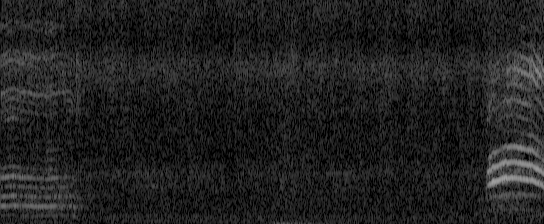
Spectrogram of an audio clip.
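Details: Black cat and white cat in a standoff; a short yowl opens, a long quiet stretch follows, then a sudden loud high-pitched yowl at the end.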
